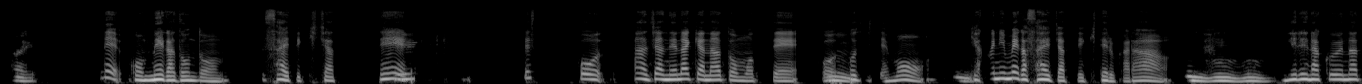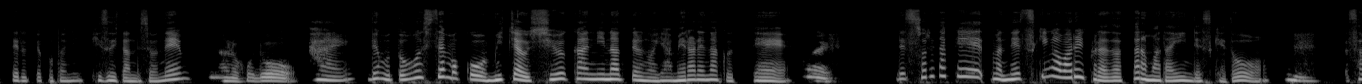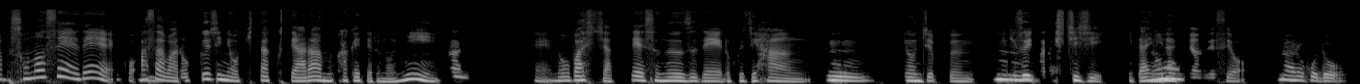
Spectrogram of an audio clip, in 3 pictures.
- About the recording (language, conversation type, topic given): Japanese, advice, 就寝前に何をすると、朝すっきり起きられますか？
- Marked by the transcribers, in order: other background noise; "多分" said as "さぶ"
